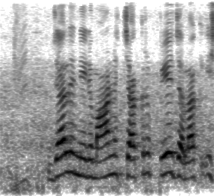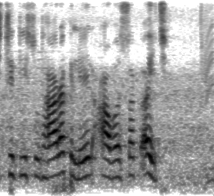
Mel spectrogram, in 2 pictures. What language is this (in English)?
Maithili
